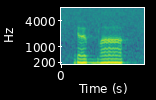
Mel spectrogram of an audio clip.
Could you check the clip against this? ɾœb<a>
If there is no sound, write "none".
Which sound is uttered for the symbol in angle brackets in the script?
ʌ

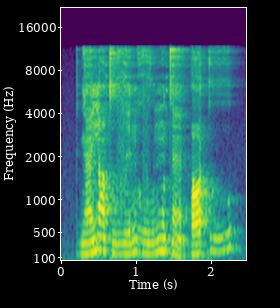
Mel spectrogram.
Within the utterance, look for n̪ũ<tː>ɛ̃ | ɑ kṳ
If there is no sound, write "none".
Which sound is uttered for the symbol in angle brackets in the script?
t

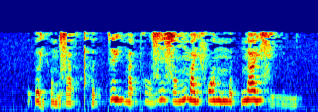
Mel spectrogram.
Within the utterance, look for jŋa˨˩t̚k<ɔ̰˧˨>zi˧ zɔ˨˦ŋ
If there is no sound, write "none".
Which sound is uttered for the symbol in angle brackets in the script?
ɔ̤˨˩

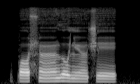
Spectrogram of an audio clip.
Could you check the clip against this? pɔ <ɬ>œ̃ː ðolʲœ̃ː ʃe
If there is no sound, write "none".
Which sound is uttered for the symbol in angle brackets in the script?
ɬ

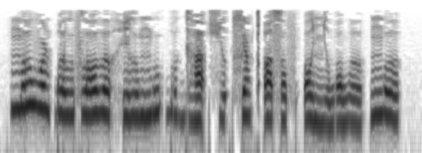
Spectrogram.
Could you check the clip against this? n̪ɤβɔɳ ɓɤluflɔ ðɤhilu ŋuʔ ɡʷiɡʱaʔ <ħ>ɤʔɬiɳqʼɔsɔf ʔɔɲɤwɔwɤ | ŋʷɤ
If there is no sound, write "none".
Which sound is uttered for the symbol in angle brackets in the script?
ç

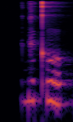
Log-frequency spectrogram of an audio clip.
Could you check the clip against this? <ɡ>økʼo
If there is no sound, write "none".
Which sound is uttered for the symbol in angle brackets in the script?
ɡ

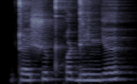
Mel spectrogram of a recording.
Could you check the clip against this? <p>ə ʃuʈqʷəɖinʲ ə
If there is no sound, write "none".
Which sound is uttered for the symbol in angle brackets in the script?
ʈ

